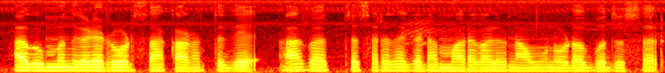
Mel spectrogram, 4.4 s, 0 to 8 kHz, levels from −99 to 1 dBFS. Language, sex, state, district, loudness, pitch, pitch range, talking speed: Kannada, male, Karnataka, Koppal, -18 LUFS, 120 Hz, 115-125 Hz, 160 wpm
